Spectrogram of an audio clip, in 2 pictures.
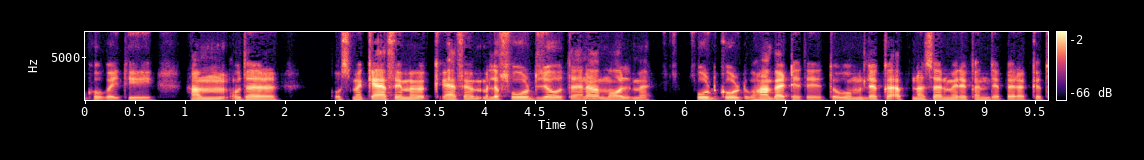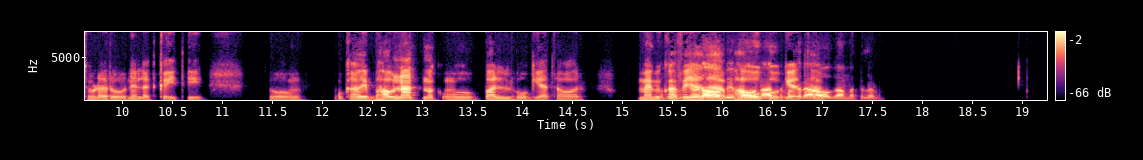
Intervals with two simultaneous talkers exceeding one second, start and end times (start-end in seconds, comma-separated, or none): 15.4-17.1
